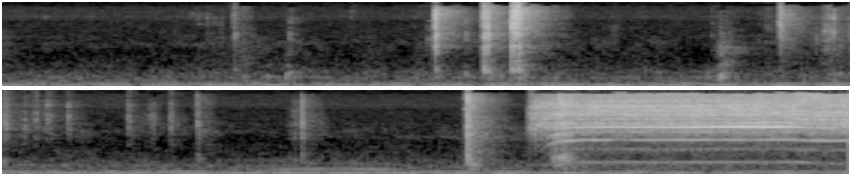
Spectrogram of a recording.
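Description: Small plastic parts click and tap as a screwdriver works on them.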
